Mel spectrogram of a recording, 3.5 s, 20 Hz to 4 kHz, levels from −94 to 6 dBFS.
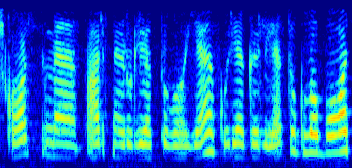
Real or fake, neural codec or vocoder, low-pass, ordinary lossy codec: fake; codec, 16 kHz, 16 kbps, FreqCodec, larger model; 3.6 kHz; AAC, 32 kbps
